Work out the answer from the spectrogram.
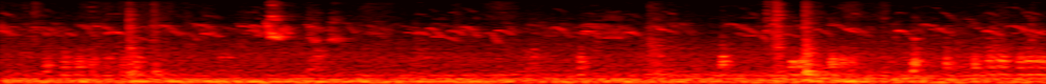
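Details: Oriental game bantam chickens clucking and chattering in short, scattered notes over a steady low rumble of background noise.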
